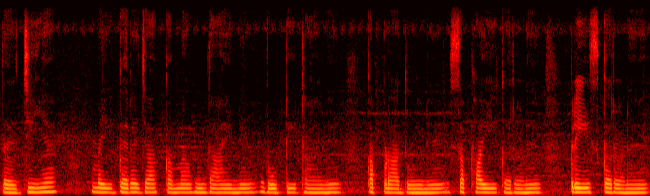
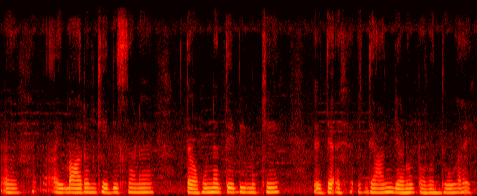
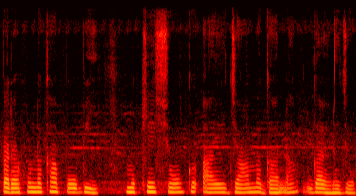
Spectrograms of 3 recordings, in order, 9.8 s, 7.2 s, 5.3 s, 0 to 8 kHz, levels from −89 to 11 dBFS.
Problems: constant background noise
